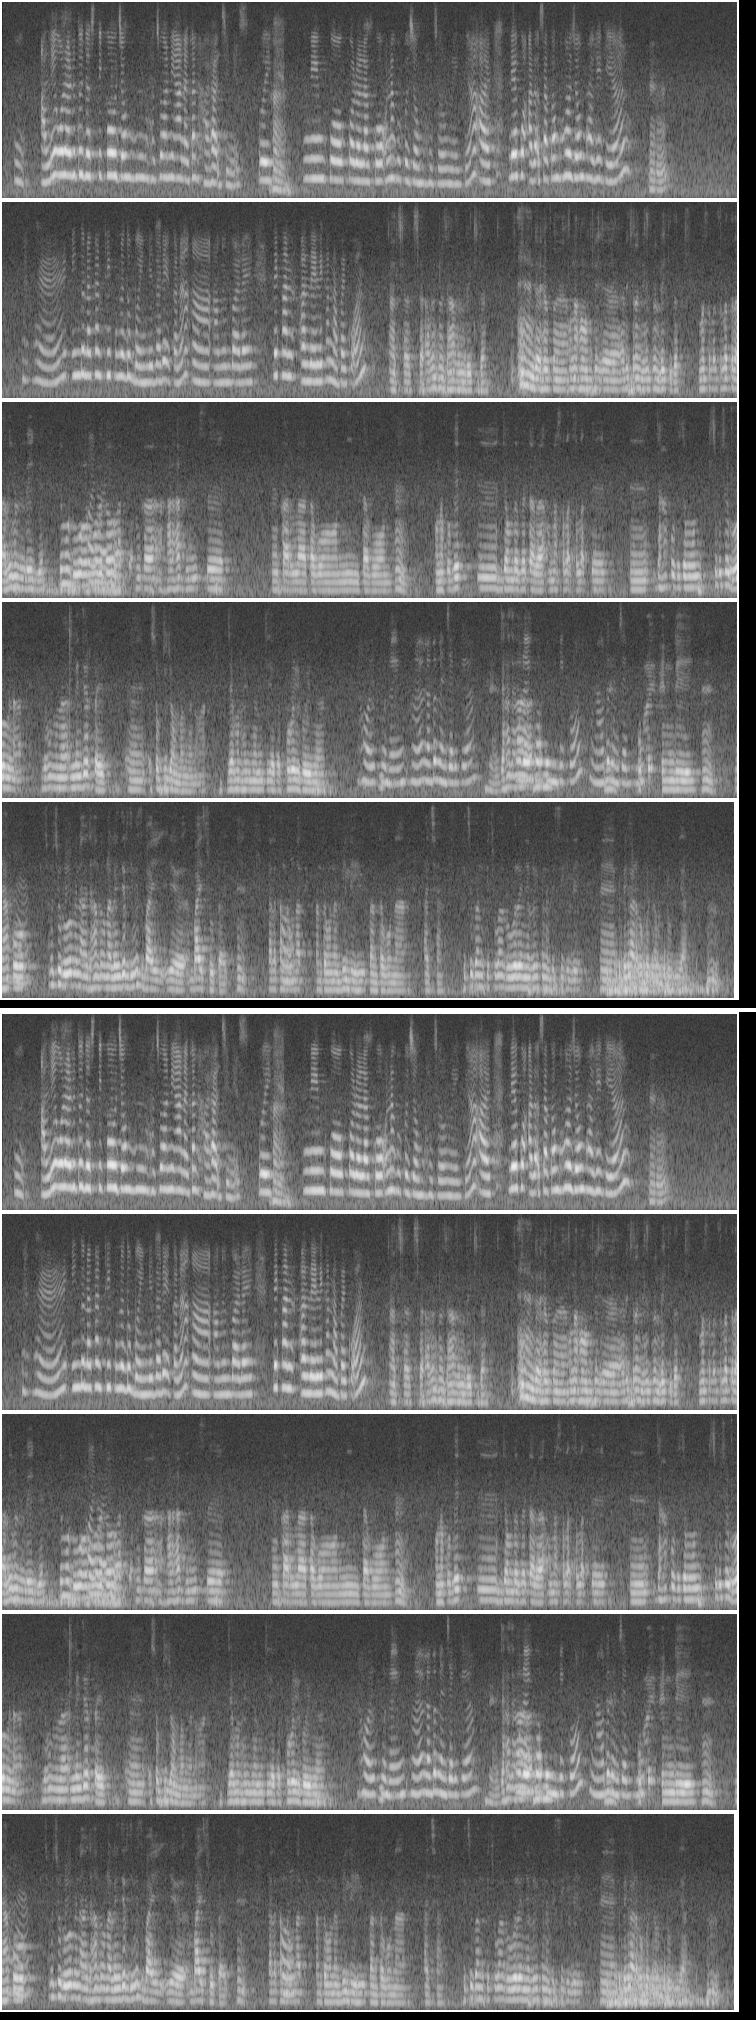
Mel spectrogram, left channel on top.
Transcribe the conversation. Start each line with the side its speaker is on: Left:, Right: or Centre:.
Right: ᱩᱸ ᱟᱞᱮ ᱚᱲᱟᱜ ᱨᱮᱫᱚ ᱡᱟᱹᱥᱛᱤ ᱠᱚ ᱡᱚᱢ ᱦᱚᱪᱚ ᱟᱹᱱᱤᱡ-ᱟ ᱱᱟᱜ ᱠᱷᱟᱱ ᱦᱟᱲᱦᱟᱜ ᱡᱤᱱᱤᱥ ᱾ ᱳᱭ
Left: ᱦᱮᱸ
Right: ᱱᱤᱢ ᱠᱚ ᱠᱚᱨᱚᱞᱟ ᱠᱚ ᱚᱱᱟ ᱠᱚᱠᱚ ᱡᱚᱢ ᱦᱚᱪᱚ ᱢᱮ ᱜᱮᱭᱟ ᱟᱨ ᱞᱟᱹᱭ ᱟᱠᱚ ᱟᱲᱟᱜ ᱥᱟᱠᱟᱢ ᱦᱚᱸ ᱡᱚᱢ ᱵᱷᱟᱜᱮ ᱜᱮᱭᱟ ᱾
Left: ᱦᱮᱸ ᱾
Right: ᱦᱮᱸ ᱤᱧ ᱫᱚ ᱱᱟᱜ ᱠᱷᱟᱱ ᱴᱷᱤᱠ ᱩᱱᱟᱹᱜ ᱫᱚ ᱵᱟᱹᱧ ᱞᱟᱹᱭ ᱫᱟᱲᱮᱭᱟᱜ ᱠᱟᱱᱟ ᱟ ᱟᱢᱮᱢ ᱵᱟᱲᱟᱭ ᱞᱮᱠᱷᱟᱱ ᱟ ᱞᱟᱹᱭ ᱞᱮᱠᱷᱟᱱ ᱱᱟᱯᱟᱭ ᱠᱚᱜ-ᱟ᱾
Left: ᱟᱪᱪᱷᱟ ᱟᱪᱪᱷᱟ ᱟᱵᱮᱱ ᱦᱚᱸ ᱡᱟᱦᱟᱸ ᱵᱮᱱ ᱞᱟᱹᱭ ᱠᱤᱫᱟ <inaudible> ᱡᱟᱭᱦᱳᱠ ᱚᱱᱟᱦᱚᱸ ᱢᱤᱫᱴᱮᱡ ᱟᱹᱰᱤ ᱪᱮᱨᱦᱟᱱ ᱡᱤᱱᱤᱥ ᱵᱮᱱ ᱞᱟᱹᱭ ᱠᱤᱫᱟ ᱾ ᱚᱱᱟ ᱥᱟᱞᱟᱜ ᱥᱟᱞᱟᱜ ᱛᱟᱞᱦᱮ ᱟᱹᱞᱤᱧ ᱦᱚᱞᱤᱧ ᱞᱟᱹᱭ ᱜᱮᱭᱟ ᱡᱮᱢᱚᱱ ᱨᱩᱣᱟᱹ ᱦᱚᱲᱢᱚ
Right: ᱦᱳᱭ ᱦᱳᱭ
Left: ᱨᱮᱫᱚ ᱚᱱᱠᱟ ᱦᱟᱲᱦᱟᱫ ᱡᱤᱱᱤᱥ ᱥᱮ ᱠᱟᱨᱞᱟ ᱛᱟᱵᱚᱱ ᱱᱤᱢ ᱛᱟ ᱵᱚᱱ ᱦᱮᱸ ᱚᱱᱟ ᱠᱚᱜᱮ ᱮᱸ ᱡᱚᱢ ᱫᱚ ᱵᱮᱴᱟᱨᱟ ᱾ ᱚᱱᱟ ᱥᱟᱞᱟᱜ ᱥᱟᱞᱟᱜ ᱛᱮ ᱮᱸ ᱡᱟᱦᱟᱸ ᱠᱚᱫᱚ ᱡᱮᱢᱚᱱ ᱠᱤᱪᱷᱩ ᱠᱤᱪᱷᱩ ᱨᱩᱣᱟᱹ ᱢᱮᱱᱟᱜ-ᱟ ᱡᱮᱢᱚᱱ ᱚᱱᱟ ᱞᱮᱧᱡᱮᱨ ᱴᱟᱭᱤᱯ ᱮᱸᱜ ᱥᱚᱵᱡᱤ ᱡᱚᱢ ᱵᱟᱝ ᱜᱟᱱᱚᱜ-ᱟ ᱡᱮᱢᱚᱱ ᱦᱩᱭᱮᱱᱟ ᱢᱤᱫᱴᱤᱡ ᱯᱩᱨᱟᱹᱭ ᱦᱩᱭᱮᱱᱟ ᱾
Right: ᱦᱚᱭ ᱯᱩᱨᱟᱹᱭ ᱦᱮᱸ ᱚᱱᱟ ᱫᱚ ᱞᱮᱸᱡᱮᱨ ᱜᱮᱭᱟ
Left: ᱦᱮᱸ
Right: <inaudible>
Left: ᱡᱟᱦᱟᱸ ᱡᱟᱦᱟᱸ
Right: ᱯᱩᱨᱟᱹᱭ ᱠᱚ ᱵᱷᱤᱱᱰᱤ ᱠᱚ ᱚᱱᱟ ᱠᱚᱫᱚ
Left: ᱦᱮᱸ
Right: ᱞᱮᱸᱡᱮᱨ ᱜᱮᱭᱟ
Left: ᱯᱩᱨᱟᱹᱭ
Right: ᱾
Left: ᱵᱷᱤᱱᱰᱤ ᱦᱮᱸ ᱡᱟᱦᱟᱸ ᱠᱚ
Right: ᱦᱮᱸ
Left: ᱠᱤᱪᱷᱩ ᱠᱤᱪᱷᱩ ᱨᱩᱣᱟᱹ ᱢᱮᱱᱟᱜ-ᱟ ᱡᱟᱦᱟᱸ ᱫᱚ ᱚᱱᱟ ᱞᱮᱧᱡᱮᱨ ᱡᱤᱱᱤᱥ ᱵᱟᱭ ᱤᱭᱟᱹ ᱵᱟᱭ ᱥᱩᱴᱟᱭ ᱦᱮᱸ ᱛᱟᱦᱚᱞᱮ ᱠᱷᱟᱱ
Right: ᱦᱳᱭ
Left: ᱫᱚ ᱚᱱᱟ ᱠᱟᱱ ᱛᱟᱵᱚᱱᱟ ᱵᱤᱞᱤ ᱦᱩᱭᱩᱜ ᱠᱟᱱ ᱛᱟᱵᱚᱱᱟ ᱟᱪᱪᱷᱟ ᱠᱤᱪᱷᱩ ᱜᱟᱱ ᱠᱤᱪᱷᱩ ᱜᱟᱱ ᱨᱩᱣᱟᱹ ᱨᱮ ᱧᱮᱞ ᱦᱩᱭ ᱠᱟᱱᱟ ᱵᱮᱥᱤ ᱵᱤᱞᱤ ᱦᱮᱸ ᱵᱮᱸᱜᱟᱲ ᱵᱟᱠᱚ ᱡᱚᱢ ᱦᱚᱪᱚ ᱜᱮᱭᱟ ᱦᱮᱸ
